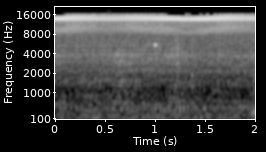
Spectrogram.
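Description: Quiet room tone in a pause between speakers: a faint, steady hiss with a low hum underneath, and no distinct events.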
